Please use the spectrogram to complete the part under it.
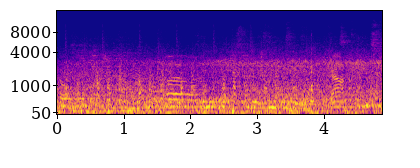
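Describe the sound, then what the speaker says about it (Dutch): Train at Antwerpen Centraal station, a loud steady rumble of rail cars with rhythmic clickety-clack wheel beats close by, and a voice speaking over it. "Ik ben inmiddels op de trein in Antwerpen Centraal aangekomen."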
